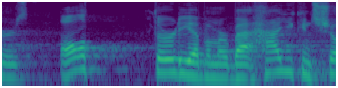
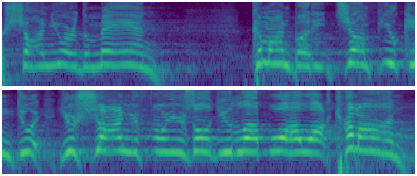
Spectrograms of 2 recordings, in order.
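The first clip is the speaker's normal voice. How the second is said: higher, louder coaxing cheer; 6 semitones higher, 7 dB louder than usual. Retold or imitated. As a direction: urge the boy to jump. Coach cheering boy from water.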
